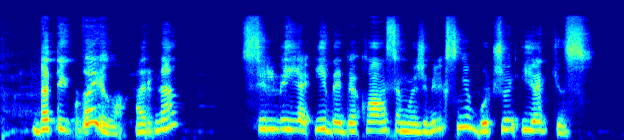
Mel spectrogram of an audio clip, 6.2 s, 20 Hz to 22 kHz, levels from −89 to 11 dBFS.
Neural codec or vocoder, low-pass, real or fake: codec, 32 kHz, 1.9 kbps, SNAC; 14.4 kHz; fake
